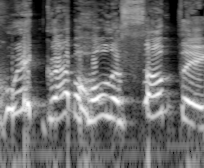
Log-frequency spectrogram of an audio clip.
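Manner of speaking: put-on panicked voice. Retelling a game where the ship alarm sounded: imitating panicked friend. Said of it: "like, freaking out".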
